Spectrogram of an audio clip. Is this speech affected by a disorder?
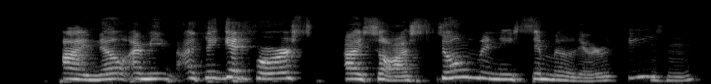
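Yes: dysarthria after stroke; stroke at age 50, double vision then collapse, tracheotomy, feeding tube, could not walk, swallow or eat; about 5 years post stroke, speech therapy with Claire, students Keziah and Emily, yoga, singing lessons; could not talk at first, letter board, possibly aphasic, dysarthria remains, much improved, diaphragmatic breathing, over-articulation.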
